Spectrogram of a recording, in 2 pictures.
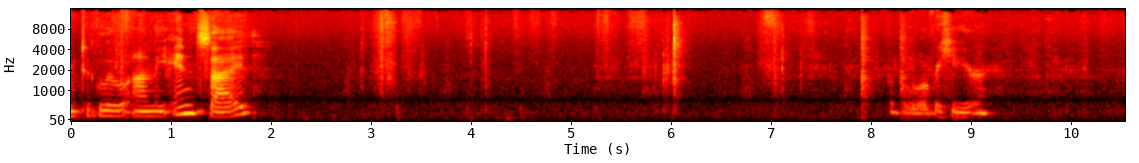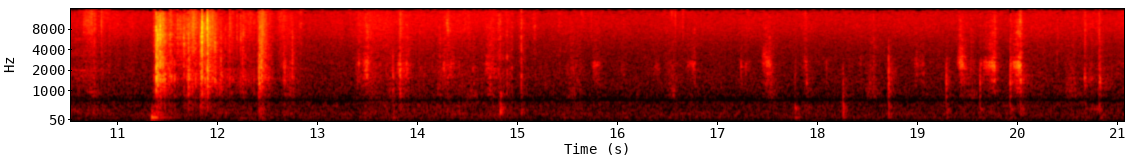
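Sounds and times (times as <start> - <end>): paper rustling and crinkling: 2.9 - 4.6, 5.3 - 6.2, 6.8 - 8.0, 9.8 - 15.2.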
